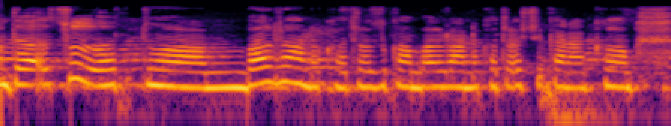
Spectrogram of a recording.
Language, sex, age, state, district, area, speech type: Kashmiri, female, 18-30, Jammu and Kashmir, Budgam, rural, spontaneous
